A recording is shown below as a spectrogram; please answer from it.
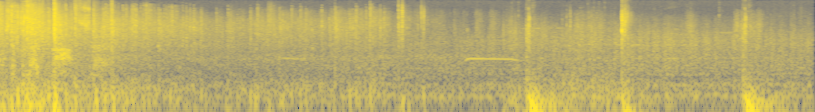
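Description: Musket volley fire in the Empire Total War video game on a battlefield: several distant booming volleys spaced a few seconds apart over a continuous rumbling battle ambience.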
